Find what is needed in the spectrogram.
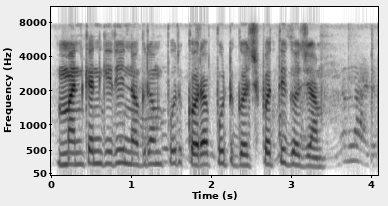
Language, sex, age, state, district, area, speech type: Odia, female, 30-45, Odisha, Koraput, urban, spontaneous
